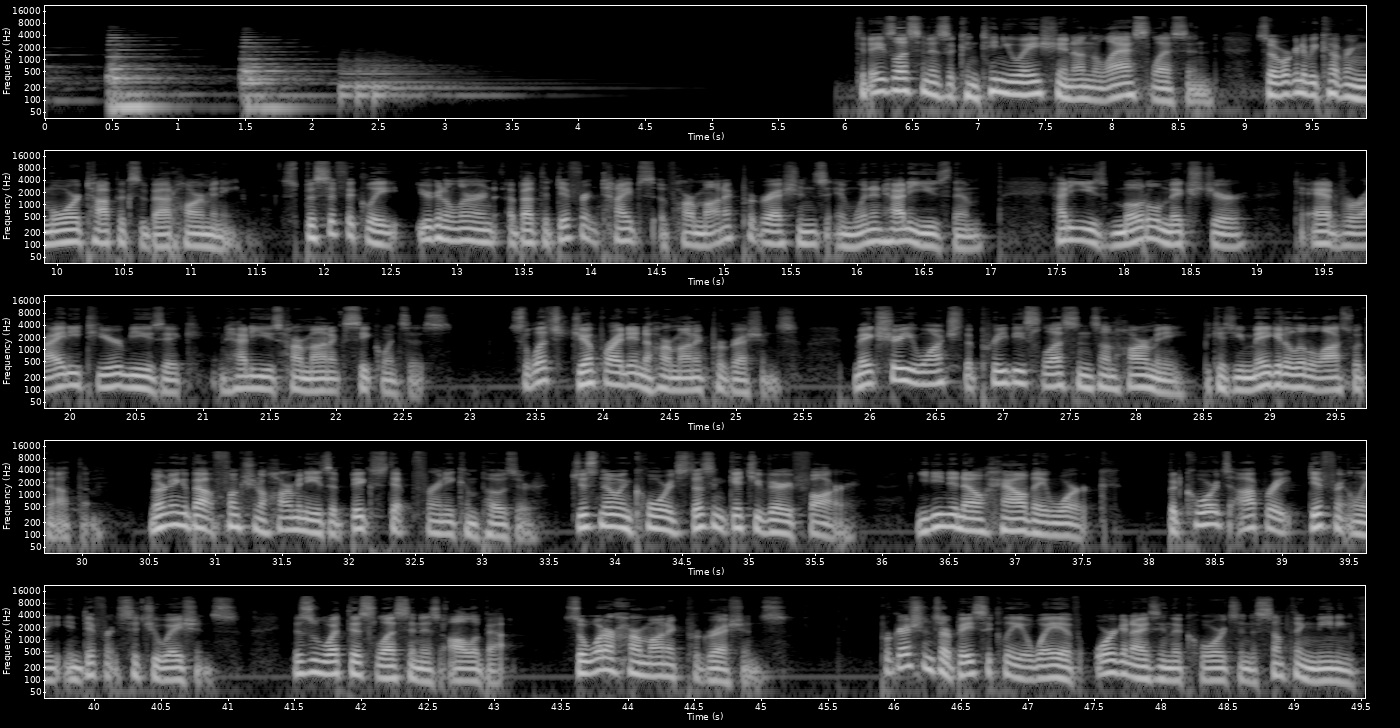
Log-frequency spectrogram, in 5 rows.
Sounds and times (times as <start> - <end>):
Speech: 6.1 - 45.3, 45.9 - 49.5.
